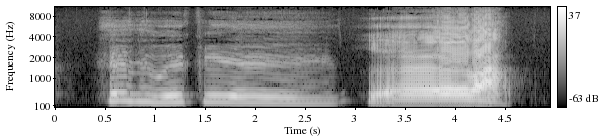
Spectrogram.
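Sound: yawn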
